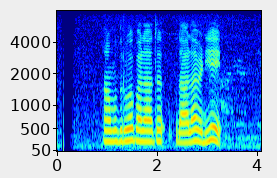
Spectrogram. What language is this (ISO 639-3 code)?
sin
